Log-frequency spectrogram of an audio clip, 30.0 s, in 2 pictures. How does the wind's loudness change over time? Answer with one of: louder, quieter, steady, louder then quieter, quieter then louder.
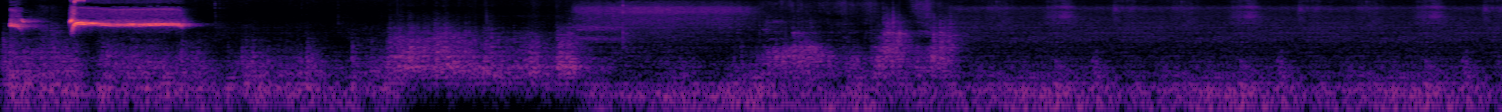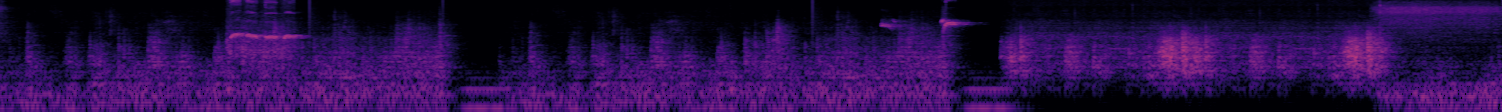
steady.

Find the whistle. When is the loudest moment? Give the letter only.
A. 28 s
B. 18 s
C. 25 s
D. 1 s
D.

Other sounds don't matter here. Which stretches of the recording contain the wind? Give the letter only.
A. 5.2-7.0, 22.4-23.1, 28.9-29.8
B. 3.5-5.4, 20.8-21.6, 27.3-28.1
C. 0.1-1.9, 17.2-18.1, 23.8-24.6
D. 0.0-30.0
D.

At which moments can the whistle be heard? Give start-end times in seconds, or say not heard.
0.1-1.9, 17.2-18.1, 23.8-24.6.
